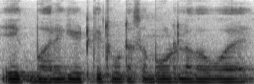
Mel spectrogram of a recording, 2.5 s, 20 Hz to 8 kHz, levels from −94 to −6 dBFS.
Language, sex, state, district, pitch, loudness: Hindi, male, Uttar Pradesh, Shamli, 110 Hz, -15 LUFS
